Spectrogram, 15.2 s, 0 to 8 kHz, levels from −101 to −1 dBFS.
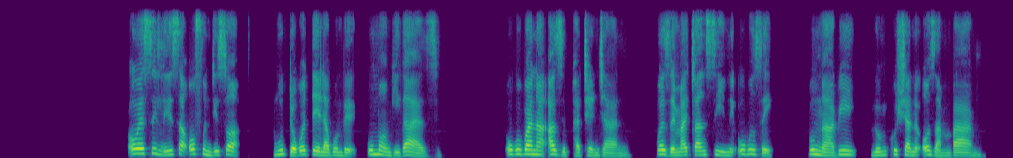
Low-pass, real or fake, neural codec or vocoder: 7.2 kHz; fake; codec, 16 kHz, 1 kbps, X-Codec, HuBERT features, trained on LibriSpeech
